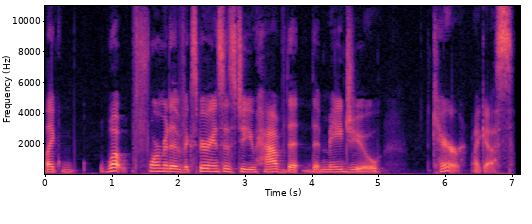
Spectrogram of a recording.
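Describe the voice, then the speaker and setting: A woman's voice: low voice, steady tone, slow, creaky. A woman hosting a podcast interview, asking questions in a friendly, conversational way. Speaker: podcast host.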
